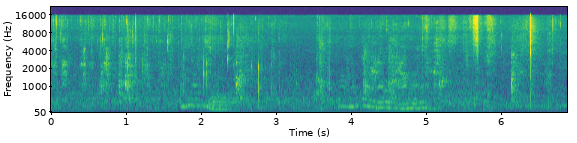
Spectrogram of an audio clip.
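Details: A cross-eyed chocolate point Burmese cat makes low, humming murmurs and grumbles that bend up and down in pitch, in short phrases, while eating, with soft clicks and smacking and a faint room hum.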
